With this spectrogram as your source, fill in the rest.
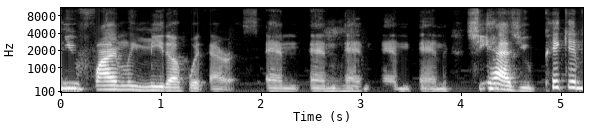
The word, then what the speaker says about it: Eris: He's not Eris, it's Eris. Eris, whatever her name is. Eris.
